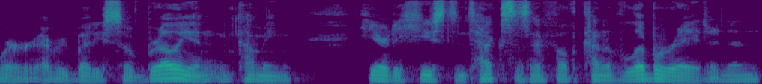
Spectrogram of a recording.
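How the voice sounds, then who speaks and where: A man's fairly low, somewhat breathy voice moves at a fairly quick pace with fairly even intonation in a very clean recording with a silent background. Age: 60s. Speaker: vaccine scientist and physician. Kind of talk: interview conversation. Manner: halting, many repetitions.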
